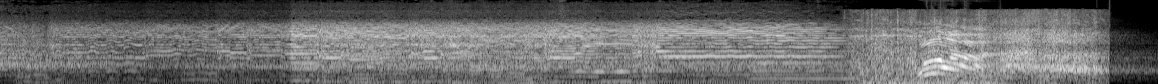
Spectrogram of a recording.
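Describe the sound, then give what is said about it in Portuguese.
A short, bright guitar jingle played for a goal, its first use, with sustained, ringing notes that steps up in loudness partway through, then gives way to a loud burst of shouting crowd voices before cutting off. “Ah, é, hoje nós tivemos a estreia da guitarrinha na hora do gol. Vamos ouvir a guitarrinha?”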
